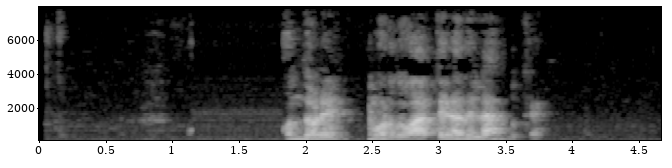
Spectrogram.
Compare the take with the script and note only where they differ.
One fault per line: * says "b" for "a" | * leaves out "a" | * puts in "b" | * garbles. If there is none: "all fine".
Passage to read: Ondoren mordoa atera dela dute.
all fine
